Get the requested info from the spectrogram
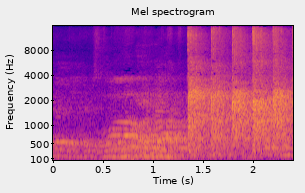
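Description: A quiet lull, then a voice with rapid, rhythmic sharp hits joining about one and a half seconds in.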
